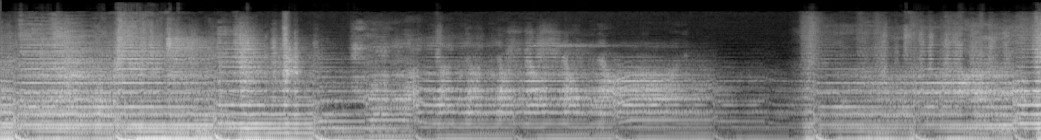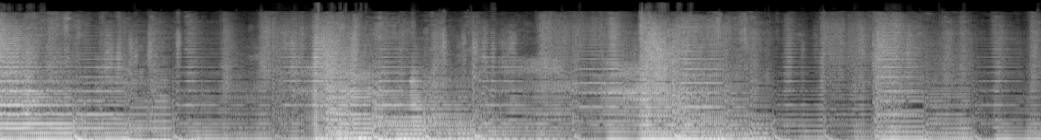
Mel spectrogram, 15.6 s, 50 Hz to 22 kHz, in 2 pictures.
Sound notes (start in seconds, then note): 3.2 cackling; 6.6 groaning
